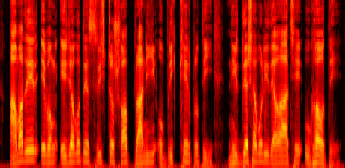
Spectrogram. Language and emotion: Bengali, neutral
